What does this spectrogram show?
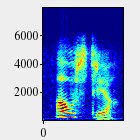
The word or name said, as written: austria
